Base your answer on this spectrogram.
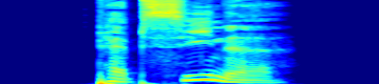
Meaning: nominative/accusative/genitive plural of Pepsin
- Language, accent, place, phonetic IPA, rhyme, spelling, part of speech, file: German, Germany, Berlin, [pɛpˈziːnə], -iːnə, Pepsine, noun, De-Pepsine.ogg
